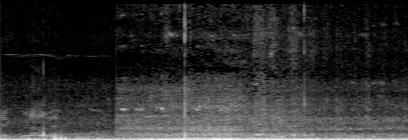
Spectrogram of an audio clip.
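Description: Street ambience in a busy town centre: indistinct voices of passers-by and vendors over a steady low rumble.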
